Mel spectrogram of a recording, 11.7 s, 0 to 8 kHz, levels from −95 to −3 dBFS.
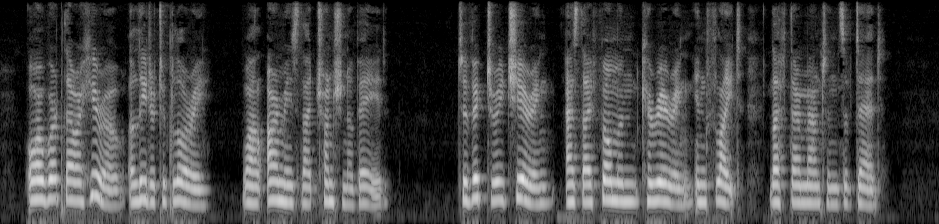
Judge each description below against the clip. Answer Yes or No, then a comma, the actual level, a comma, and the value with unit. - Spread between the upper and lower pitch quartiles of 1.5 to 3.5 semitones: Yes, narrow, 2.4 semitones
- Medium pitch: No, high, 195 Hz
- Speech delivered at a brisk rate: No, average, 145 wpm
